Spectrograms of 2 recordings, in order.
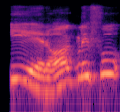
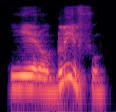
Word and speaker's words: hieróglifo: Hieróglifo ou hieroglifo.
